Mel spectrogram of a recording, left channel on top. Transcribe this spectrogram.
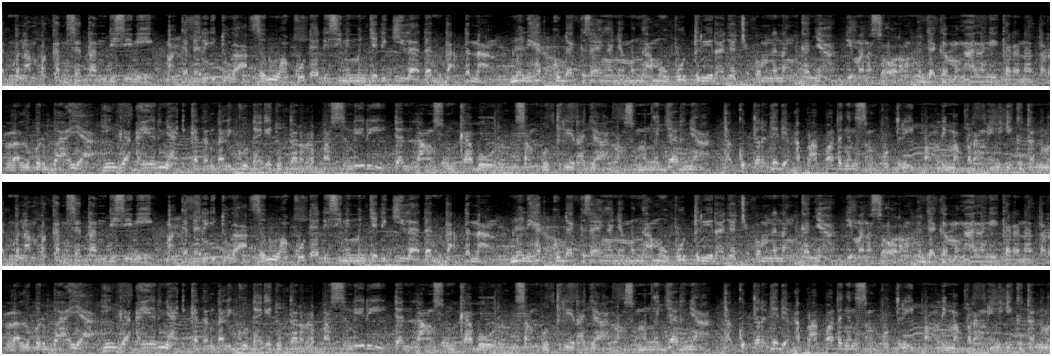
penampakan setan di sini. Maka dari itulah semua kuda di sini menjadi gila dan tak tenang. Melihat kuda kesayangannya mengamuk, Putri Raja coba menenangkannya, di mana seorang penjaga menghalangi karena terlalu berbahaya. Hingga akhirnya ikatan tali kuda itu terlepas sendiri dan langsung kabur. Sang Putri Raja langsung mengejarnya. Takut terjadi apa-apa dengan sang putri, Panglima Perang ini ikutan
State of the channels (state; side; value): identical; both; correlation 1.00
